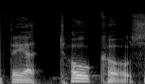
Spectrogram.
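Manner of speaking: "Theotokos" said slowly, the stress on the omicron before the last syllable; slow, deliberate classroom model of the word; model pronunciation. Shown as a demonstration. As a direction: demonstrate "Theotokos" with weight on the "to". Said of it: "the accent there on that omicron".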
